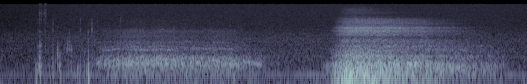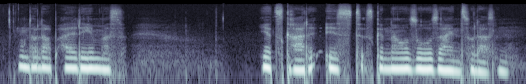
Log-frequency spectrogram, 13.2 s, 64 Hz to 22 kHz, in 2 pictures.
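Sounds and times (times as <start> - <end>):
deep breathing in and out: 1.2 - 3.4, 4.1 - 6.4, 8.2 - 9.3
speech: 6.8 - 8.2, 9.9 - 13.1.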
